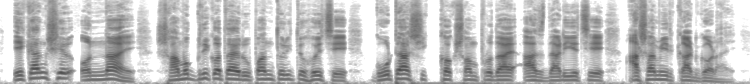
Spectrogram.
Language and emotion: Bengali, neutral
